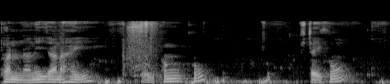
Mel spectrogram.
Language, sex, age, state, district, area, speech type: Bodo, male, 45-60, Assam, Kokrajhar, rural, spontaneous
